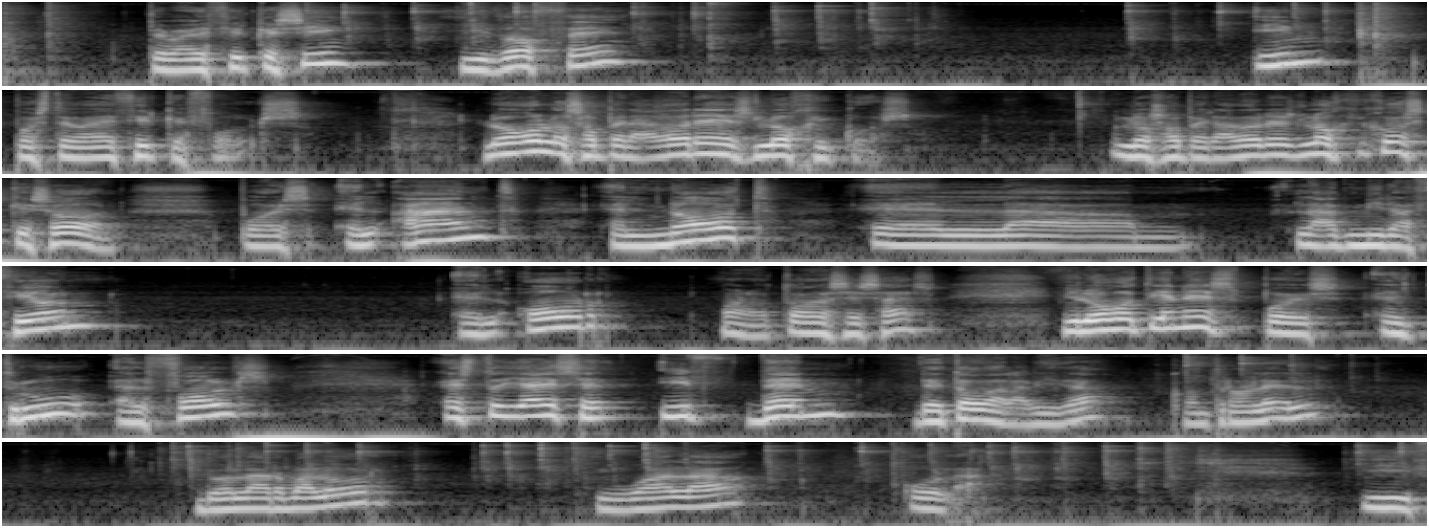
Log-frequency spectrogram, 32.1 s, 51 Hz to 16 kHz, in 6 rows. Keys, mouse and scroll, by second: 0.0-0.5 typing, 1.3 ctrl+p, 1.5 ctrl+a, 1.8-6.7 typing, 6.5-10.1 scroll down 1, 10.1-11.5 scroll down 1, 11.5-13.8 scroll down 1, 23.2-24.2 scroll down 2, 24.2-25.2 scroll down 1, 25.2-26.0 scroll down 1, 26.0 ctrl+l, 27.2-32.0 typing.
